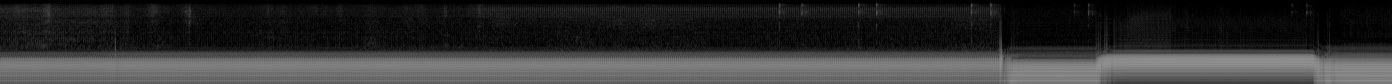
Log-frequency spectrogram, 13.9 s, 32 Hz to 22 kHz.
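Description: Low 50 Hz sine test tone played through iK iLoud Micro Monitor speakers, buzzy with strong overtones. About ten seconds in it steps up in pitch twice, to 200 Hz, and gets louder, then steps back down near the end.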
